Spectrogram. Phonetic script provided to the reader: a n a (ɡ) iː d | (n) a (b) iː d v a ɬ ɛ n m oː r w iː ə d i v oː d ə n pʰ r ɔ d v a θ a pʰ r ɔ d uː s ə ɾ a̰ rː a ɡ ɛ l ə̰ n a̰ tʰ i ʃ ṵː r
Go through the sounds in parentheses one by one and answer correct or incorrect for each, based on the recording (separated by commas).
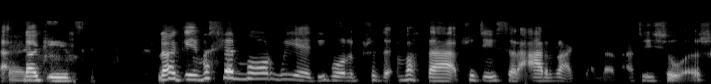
correct, correct, incorrect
